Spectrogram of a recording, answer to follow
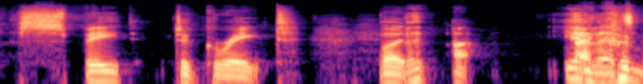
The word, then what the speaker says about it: SP8DAGR8: U.S., and I think the pronunciation of the name of this reviewer is Spate de Great, but yeah, I that's could be wrong on that. SP8DAGR8. Spate de Great.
